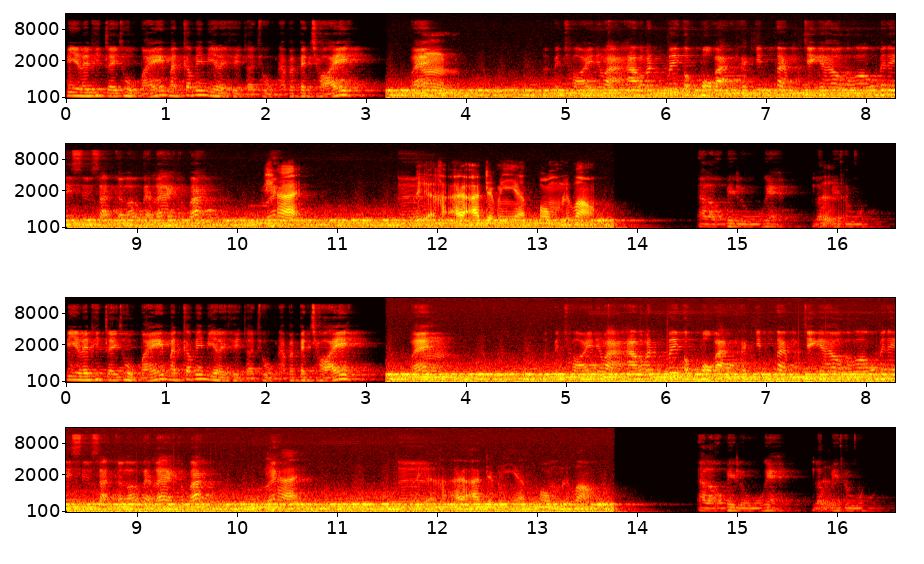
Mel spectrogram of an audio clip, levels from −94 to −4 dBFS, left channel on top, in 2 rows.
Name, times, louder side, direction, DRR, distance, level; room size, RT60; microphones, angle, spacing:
voice 1, 0.0-2.9 3.4-3.7 4.8-9.7 10.2-10.5 11.6-12.0 14.6-15.5 15.7-16.3, right 1 dB, 15° right, 1.7 m, -36 dB
sound 1, 3.2-13.8, right 3 dB, 35° right, 0.5 m, -29 dB
sound 2, 5.2-12.7, right 2 dB, 75° right, 1.2 m, -41 dB
voice 2, 10.3-10.6 11.8-13.6 15.8-16.0, left 8 dB, 70° left, 0.4 m, -33 dB
22.5 x 10.5 x 4.4 m
head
